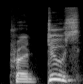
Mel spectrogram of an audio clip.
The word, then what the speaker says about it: produce: that's exactly right uh produce is the verb diarge NG draw the line on the second syllable deuce the noun is pro duct it's the pro first syllable okay let's continue the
